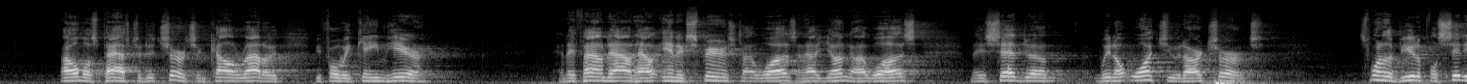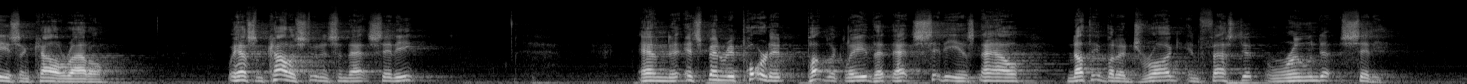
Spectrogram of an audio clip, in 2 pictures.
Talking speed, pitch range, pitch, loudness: 140 wpm, 145-175 Hz, 160 Hz, -18 LUFS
